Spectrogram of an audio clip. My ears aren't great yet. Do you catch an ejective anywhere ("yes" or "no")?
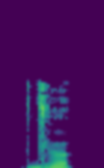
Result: no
